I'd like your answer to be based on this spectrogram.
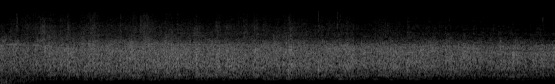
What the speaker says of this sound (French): Acclamons ses frères.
